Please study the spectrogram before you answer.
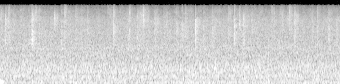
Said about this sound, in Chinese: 这么雨声那么大，应该很难吧？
